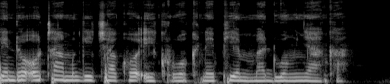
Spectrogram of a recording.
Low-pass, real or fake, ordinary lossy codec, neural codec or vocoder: none; fake; none; vocoder, 44.1 kHz, 128 mel bands every 256 samples, BigVGAN v2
